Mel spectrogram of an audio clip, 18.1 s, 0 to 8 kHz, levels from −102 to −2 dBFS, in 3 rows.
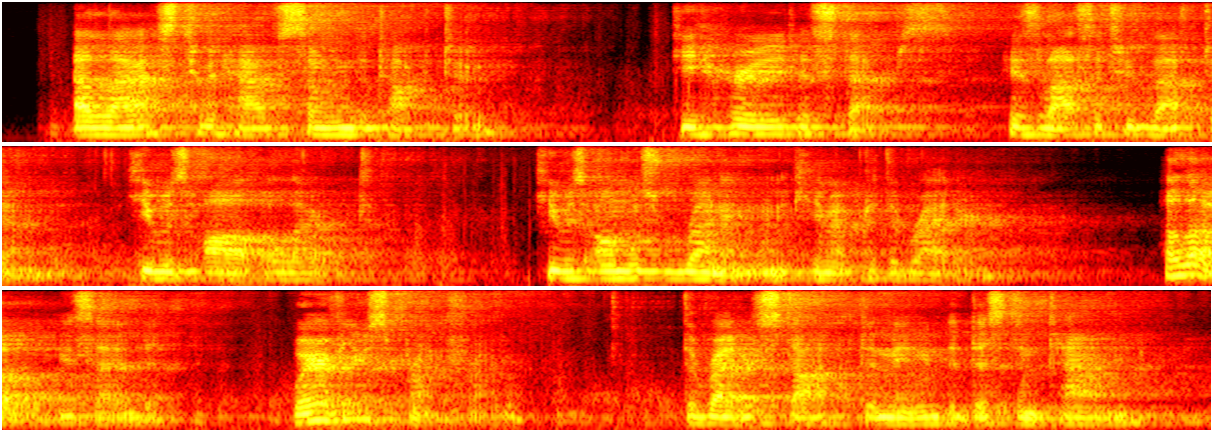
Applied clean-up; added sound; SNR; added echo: neural separator model SepFormer DNS4.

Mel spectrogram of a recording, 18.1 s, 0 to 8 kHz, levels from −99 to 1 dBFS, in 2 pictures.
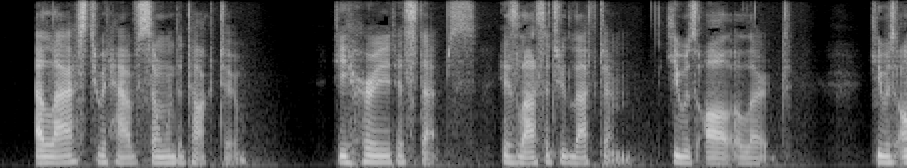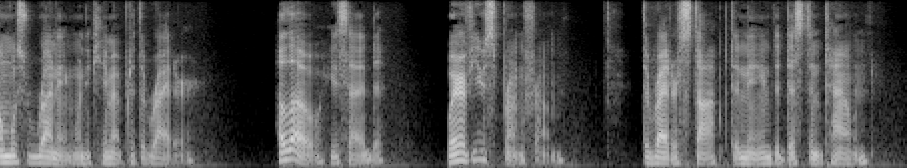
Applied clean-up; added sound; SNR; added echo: none; none; none; none.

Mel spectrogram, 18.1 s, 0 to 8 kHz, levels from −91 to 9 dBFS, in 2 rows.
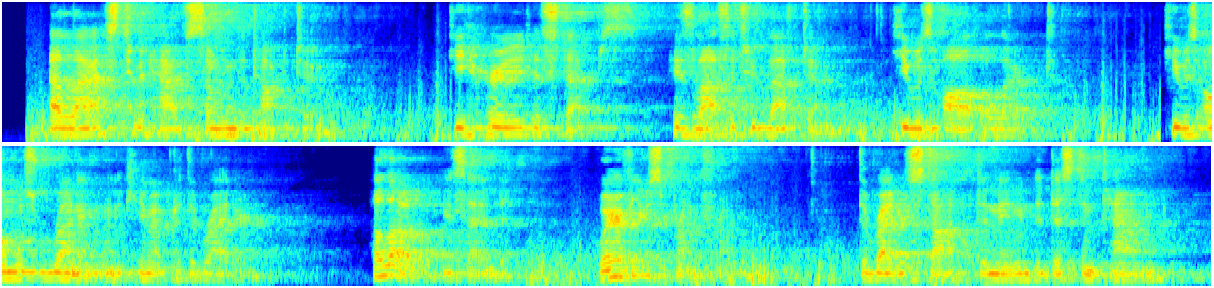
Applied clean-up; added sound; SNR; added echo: none; Wind; 12 dB; reverberation time 2.1 s.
